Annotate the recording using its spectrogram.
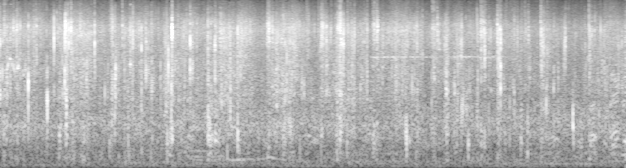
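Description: Footsteps of people walking, an irregular run of scuffs and knocks, with faint voices talking in the background.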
